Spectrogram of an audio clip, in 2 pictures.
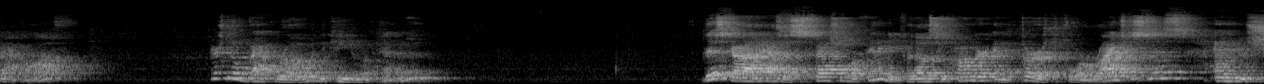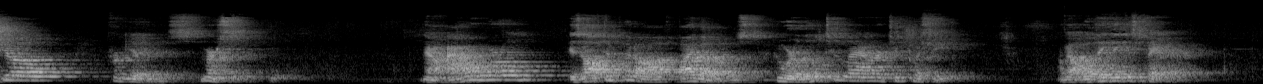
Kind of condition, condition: fault, poor sound quality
